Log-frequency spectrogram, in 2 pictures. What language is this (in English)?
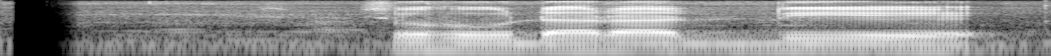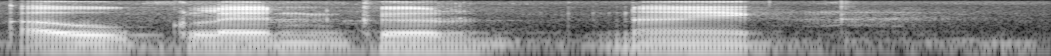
Sundanese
